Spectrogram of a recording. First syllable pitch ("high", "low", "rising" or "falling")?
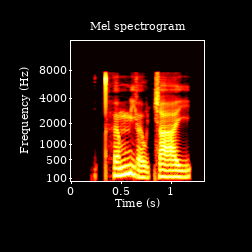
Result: rising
